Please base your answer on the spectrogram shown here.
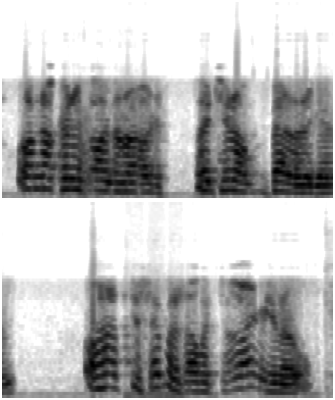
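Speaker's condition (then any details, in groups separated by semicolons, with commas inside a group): Parkinson's disease; long duration, mild case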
